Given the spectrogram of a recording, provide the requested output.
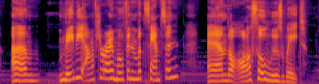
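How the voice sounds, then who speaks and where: A woman's high voice with lively intonation at a fairly slow pace, music playing in the background. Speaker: streamer with an animated avatar. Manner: hesitant, repeats words.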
